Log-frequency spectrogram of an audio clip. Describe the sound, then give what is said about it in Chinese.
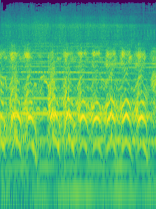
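A dog named Heimeng barks over and over at a boy in a quick, steady rhythm, roughly nine sharp, high-pitched yaps in two seconds. The barking is fairly loud, with a faint low hum underneath and no talking. “哎呦，这只狗干嘛一直对着我叫啊？”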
